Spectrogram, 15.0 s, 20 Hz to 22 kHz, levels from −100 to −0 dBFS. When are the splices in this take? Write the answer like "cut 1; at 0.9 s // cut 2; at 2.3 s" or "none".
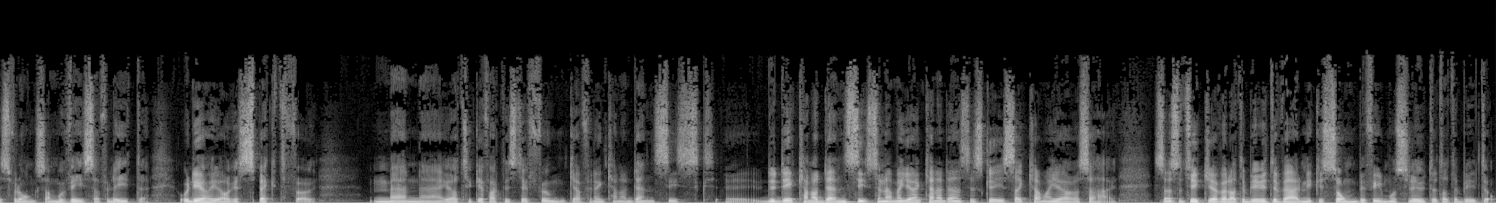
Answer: cut 1; at 11.5 s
